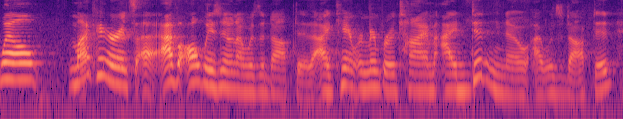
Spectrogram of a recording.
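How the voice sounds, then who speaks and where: With a Texan accent, a woman speaks at a moderate pace and a medium pitch with very wide pitch swings. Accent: Texan American English. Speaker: interviewee, adoptee. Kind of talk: interview.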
